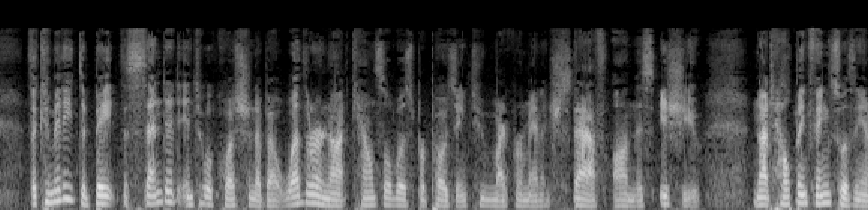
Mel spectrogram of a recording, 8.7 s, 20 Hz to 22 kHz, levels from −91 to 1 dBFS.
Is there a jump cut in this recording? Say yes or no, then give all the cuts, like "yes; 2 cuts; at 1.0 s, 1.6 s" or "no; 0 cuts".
no; 0 cuts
